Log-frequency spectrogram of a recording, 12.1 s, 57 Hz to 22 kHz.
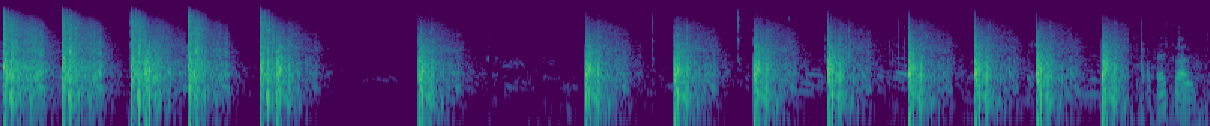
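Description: HK P2000 pistol fired in a fast string of about fourteen shots, roughly one every half second to second, each report trailing off in a short echo. There is a pause of about a second and a half after the fifth shot before firing resumes.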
